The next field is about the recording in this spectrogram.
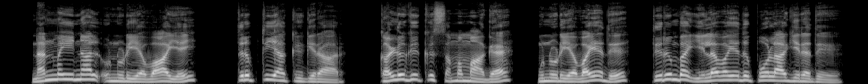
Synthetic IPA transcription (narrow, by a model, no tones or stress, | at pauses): nɐnmɐjɪnaːlʔʊnːɯɽɐjɐʋaːjɐɪ | t̪ɪɾɯp̚t̪ɪjaːkːɯɣɪra̰ːɾ | kɐɻɯɣɯkːɯsɐmɐmaːɣɐ | ʊnːɯɽɐjɐʋɐjɐðɯt̪ɪɾɯmbɐɪlɐʋɐjɐðɯpoːlaːɣɪrɐðɯ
